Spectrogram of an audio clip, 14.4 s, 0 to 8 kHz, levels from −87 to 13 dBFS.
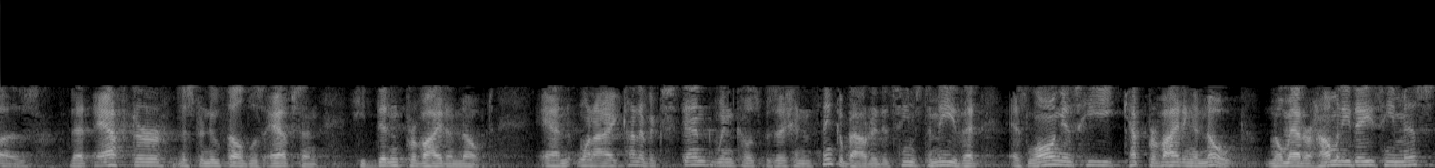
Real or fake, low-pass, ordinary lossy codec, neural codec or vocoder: real; 7.2 kHz; AAC, 16 kbps; none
